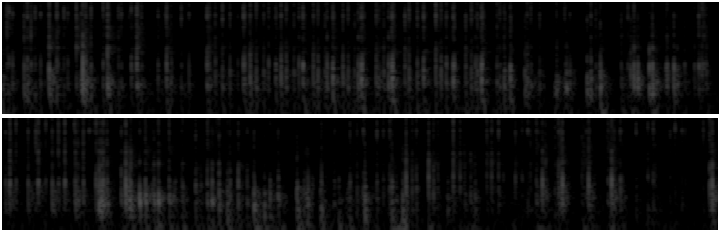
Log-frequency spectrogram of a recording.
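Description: Long acrylic nails rapidly tap and scratch on a medium-size white plastic body lotion squeeze bottle printed with coconuts. The result is a steady stream of fast, dry clicks and scratchy rattling that is bright and mid-range with almost no low end, each tap cutting off instantly.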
